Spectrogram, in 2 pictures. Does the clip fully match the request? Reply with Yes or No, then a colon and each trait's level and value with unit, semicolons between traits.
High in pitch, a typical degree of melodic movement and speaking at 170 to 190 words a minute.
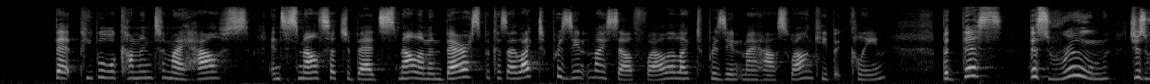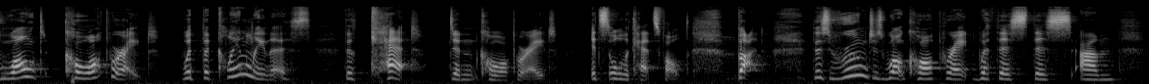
No: very high, 275 Hz; average, 4.0 semitones; average, 160 wpm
